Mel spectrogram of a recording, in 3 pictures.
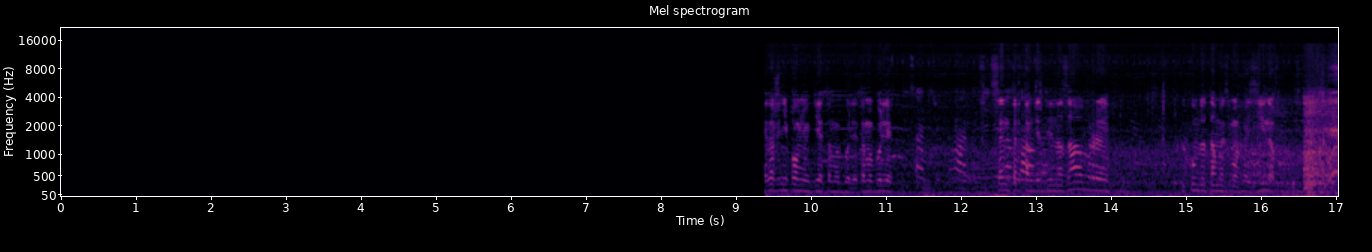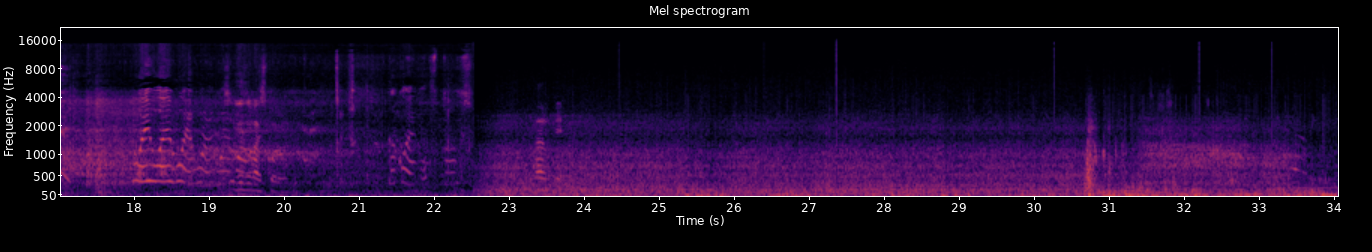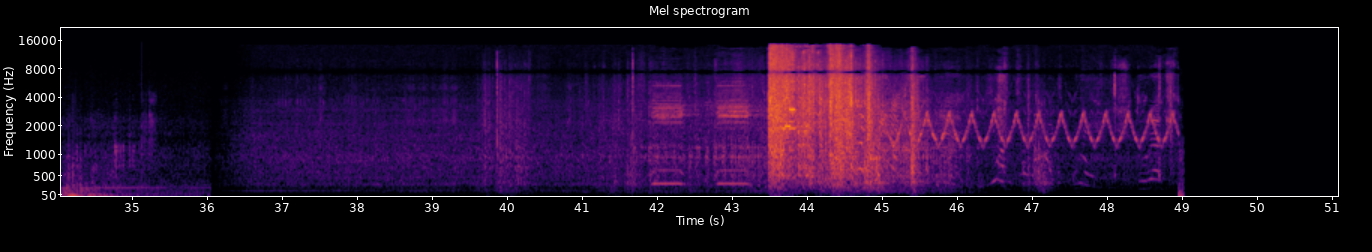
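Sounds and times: car engine and tyres rumbling: 9.4 - 49.0
car collision crash: 16.5 - 19.0, 42.6 - 46.2
loud thump: 16.6 - 18.2, 30.6 - 35.5
car horn blasts: 41.9 - 43.5
car alarm warbling: 44.7 - 49.0.

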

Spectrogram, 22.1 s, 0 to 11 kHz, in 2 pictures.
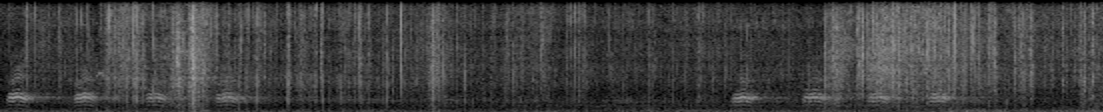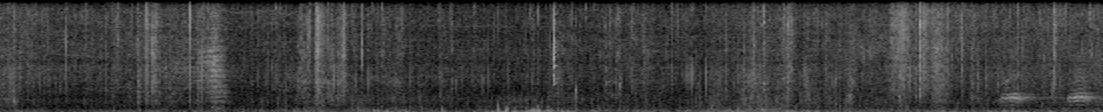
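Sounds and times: crow cawing: 0.0 - 2.7, 7.3 - 9.8, 21.0 - 22.0
light crackling and crinkling: 0.0 - 22.0.

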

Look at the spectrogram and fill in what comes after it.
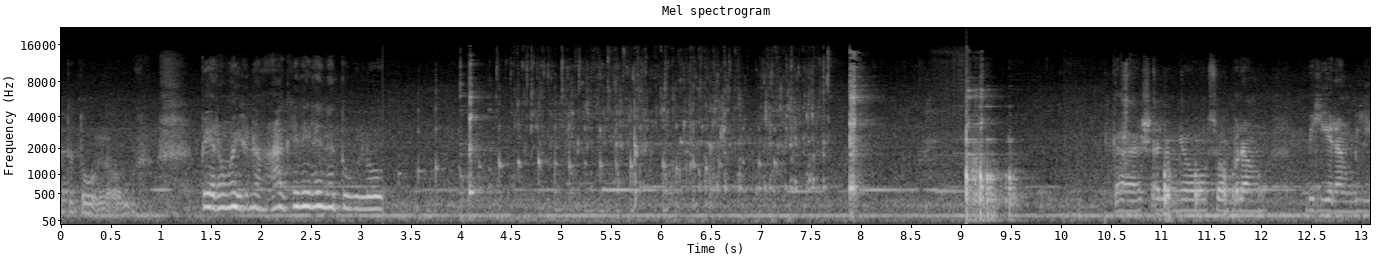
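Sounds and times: wine pouring into glass: 3.4 - 8.0
glass clink: 3.5 - 8.2, 9.0 - 9.7.

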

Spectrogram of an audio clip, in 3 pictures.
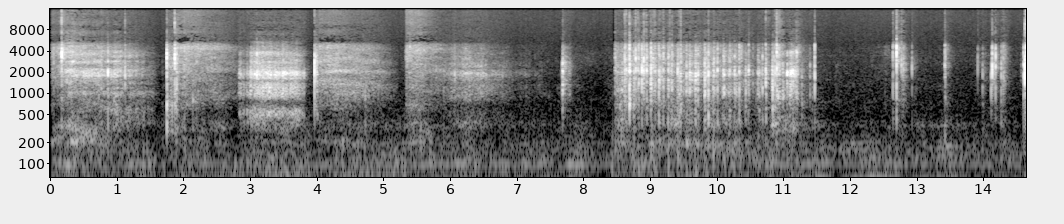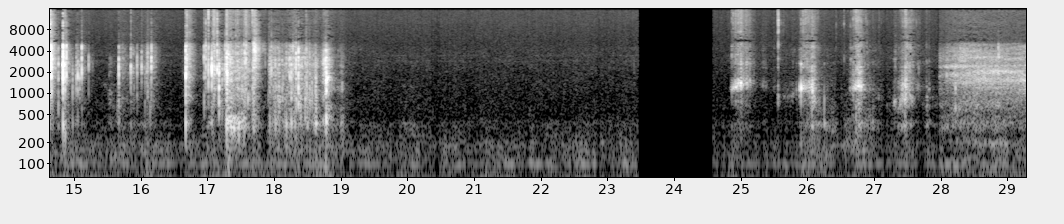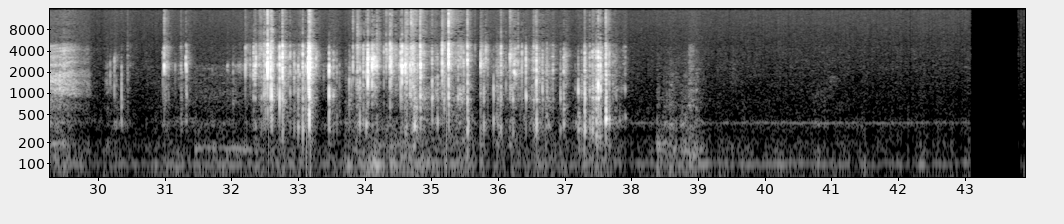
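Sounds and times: plastic wrapper crinkling: 8.5 - 11.5, 32.1 - 37.9
wrapper tearing open: 32.2 - 37.9.

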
